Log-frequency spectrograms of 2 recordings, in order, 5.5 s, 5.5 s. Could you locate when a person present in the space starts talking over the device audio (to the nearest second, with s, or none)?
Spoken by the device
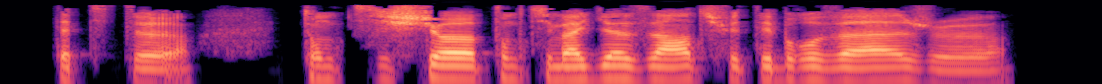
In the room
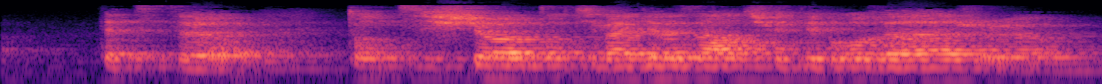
none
